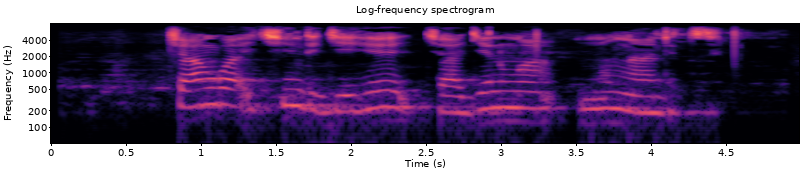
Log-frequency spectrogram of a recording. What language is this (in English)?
Kinyarwanda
